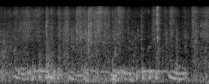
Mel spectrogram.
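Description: Several pigeons coo softly and repeatedly, their low warbling calls overlapping against a steady background hiss.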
